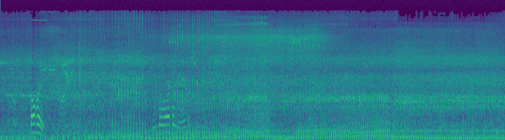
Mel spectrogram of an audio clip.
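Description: Traffic rumbles past on a busy road.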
